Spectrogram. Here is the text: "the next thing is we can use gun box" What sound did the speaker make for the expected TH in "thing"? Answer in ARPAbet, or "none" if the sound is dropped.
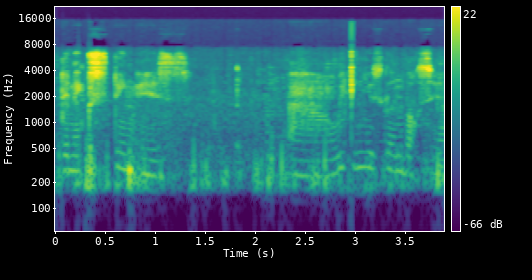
T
